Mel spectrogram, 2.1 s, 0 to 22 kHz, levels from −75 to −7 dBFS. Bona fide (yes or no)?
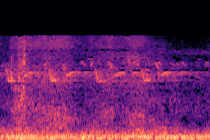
yes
